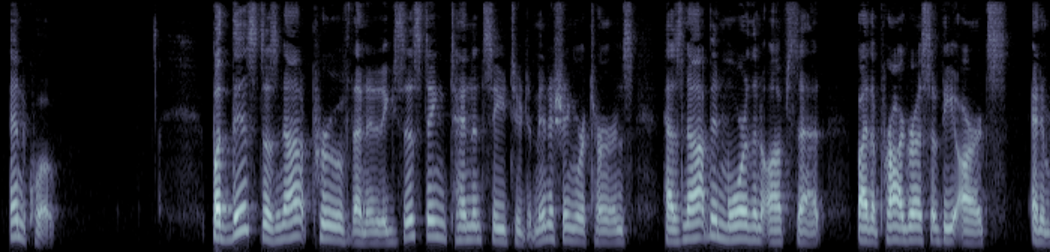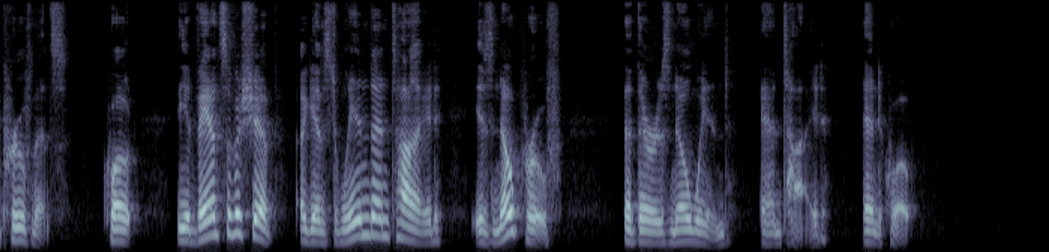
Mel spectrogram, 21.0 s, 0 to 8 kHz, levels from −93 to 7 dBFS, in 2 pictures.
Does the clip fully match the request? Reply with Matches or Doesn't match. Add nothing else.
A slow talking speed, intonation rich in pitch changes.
Matches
